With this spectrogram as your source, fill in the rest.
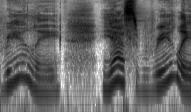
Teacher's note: how we express um surprise and what our voice does with with that emotion how it's often a strong rise fall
